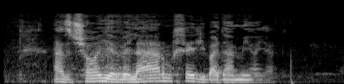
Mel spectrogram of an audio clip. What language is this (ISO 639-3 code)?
fas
